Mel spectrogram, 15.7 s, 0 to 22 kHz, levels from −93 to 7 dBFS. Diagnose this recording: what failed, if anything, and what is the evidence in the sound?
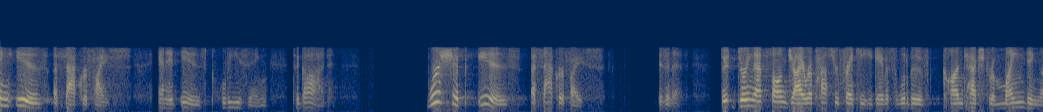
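The fault is at the codec stage: G.726 ADPCM coding runs throughout the speech. A harsh, rasping hiss tracks the speech level, which fits 24 kbit/s, where three bits per sample code the prediction error. The band spans 300 Hz to 3.6 kHz, with nothing above 3.8 kHz.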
